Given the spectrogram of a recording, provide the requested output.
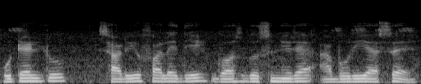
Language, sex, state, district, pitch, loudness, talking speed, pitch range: Assamese, male, Assam, Sonitpur, 135 Hz, -17 LUFS, 70 wpm, 130-145 Hz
